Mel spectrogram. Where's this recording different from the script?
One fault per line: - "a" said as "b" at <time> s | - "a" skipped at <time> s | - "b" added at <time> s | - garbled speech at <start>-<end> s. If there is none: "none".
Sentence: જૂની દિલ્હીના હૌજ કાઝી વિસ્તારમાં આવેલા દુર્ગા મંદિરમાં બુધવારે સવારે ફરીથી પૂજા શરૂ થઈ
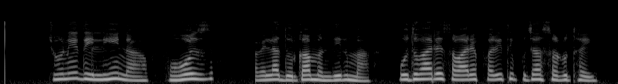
- "કાઝી વિસ્તારમાં" skipped at 2.1 s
